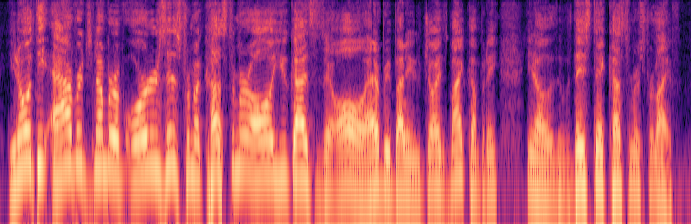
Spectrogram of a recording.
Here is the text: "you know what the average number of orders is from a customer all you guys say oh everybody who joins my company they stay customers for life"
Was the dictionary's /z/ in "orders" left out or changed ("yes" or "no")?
no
